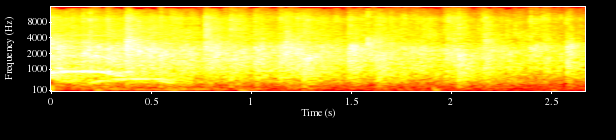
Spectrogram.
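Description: A small group applauds with dense, steady hand clapping for a few seconds, with a brief whoop near the start, the clapping fading slightly before picking back up.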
